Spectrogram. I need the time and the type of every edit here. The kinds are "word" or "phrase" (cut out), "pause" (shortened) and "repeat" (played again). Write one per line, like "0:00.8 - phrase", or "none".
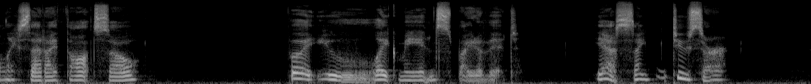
none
